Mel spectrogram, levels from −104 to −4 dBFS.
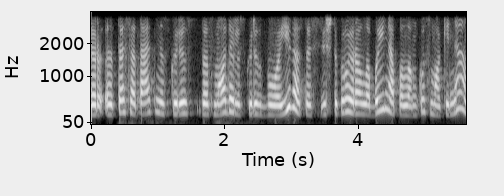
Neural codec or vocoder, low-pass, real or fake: none; 3.6 kHz; real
